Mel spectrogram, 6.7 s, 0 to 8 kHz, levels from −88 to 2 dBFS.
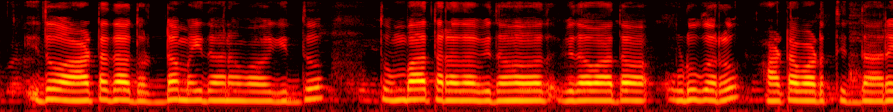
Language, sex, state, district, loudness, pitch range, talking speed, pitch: Kannada, female, Karnataka, Dharwad, -32 LUFS, 210-225 Hz, 100 wpm, 215 Hz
